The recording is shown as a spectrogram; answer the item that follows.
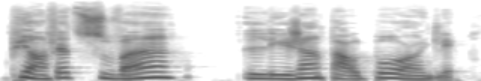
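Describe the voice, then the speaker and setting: Speaking in a mid-range, creaky voice at a moderate pace, this French teacher with a Quebec accent talks casually to her podcast listeners. She restarts often and leans on "tu sais" as filler. The sound is studio quality with no echo.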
